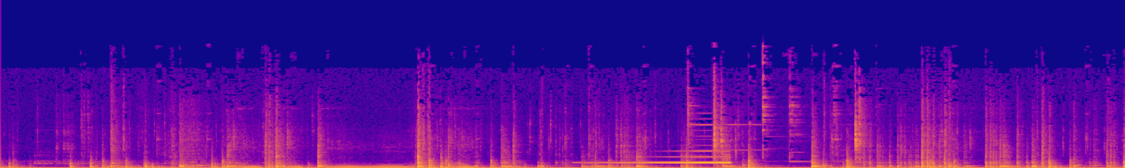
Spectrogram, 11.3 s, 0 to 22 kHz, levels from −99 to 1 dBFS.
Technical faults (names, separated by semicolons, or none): loudspeaker feedback squeal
